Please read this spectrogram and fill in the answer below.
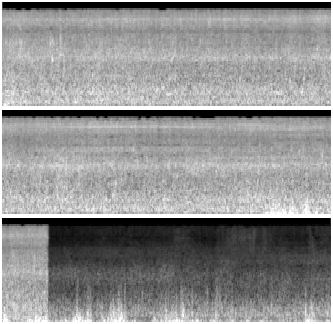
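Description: Silty glacial meltwater river rushing steadily over gravel. From about seven seconds in, wind buffets the microphone with low rumbling gusts. Near nine seconds the water sound cuts off suddenly, leaving only the wind rumble.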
